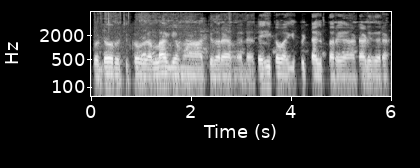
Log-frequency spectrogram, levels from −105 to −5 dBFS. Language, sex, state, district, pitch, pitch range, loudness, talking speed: Kannada, male, Karnataka, Belgaum, 100 Hz, 95-105 Hz, -18 LUFS, 120 wpm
